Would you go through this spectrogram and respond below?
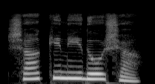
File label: "ಶಾಕಿನೀದೋಷ", Kannada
